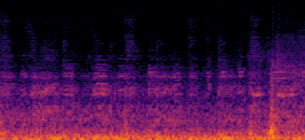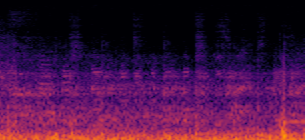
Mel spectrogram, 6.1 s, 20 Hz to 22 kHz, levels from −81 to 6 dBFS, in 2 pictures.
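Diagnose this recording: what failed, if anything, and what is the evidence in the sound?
Nothing in the chain audibly failed: no stage from capture through playback leaves a defect anywhere in the audio.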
